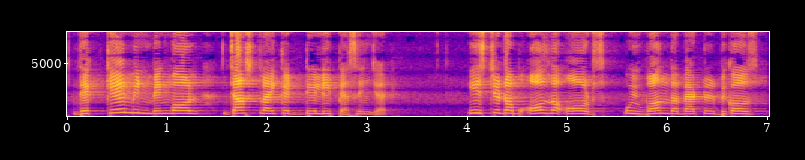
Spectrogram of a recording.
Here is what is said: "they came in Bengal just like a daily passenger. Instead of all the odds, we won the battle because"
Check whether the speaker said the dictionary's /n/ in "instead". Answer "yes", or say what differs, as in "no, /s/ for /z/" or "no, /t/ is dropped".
yes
